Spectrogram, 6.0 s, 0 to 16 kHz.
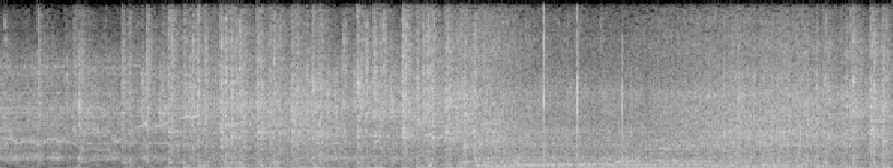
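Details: First start of a race-car V8 after fuel pressure and leak checks: catches, climbs, settles to a strong, even burble, no stumbles or misfires, no limp mode; idles perfectly.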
